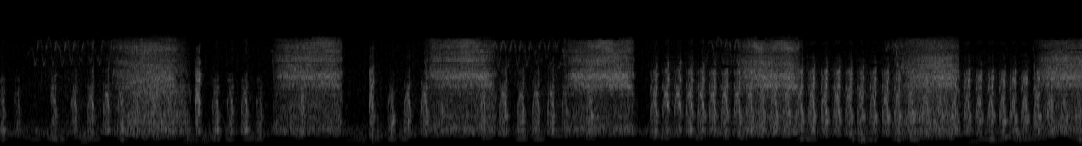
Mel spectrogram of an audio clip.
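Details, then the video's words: Barn owls in a nest box, prey transfer and mating: rasping hissing screeches alternate with fast trains of pulsed, ticking notes, making a nearly continuous harsh chatter. "Kerkuilen: PO en paring in VP"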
